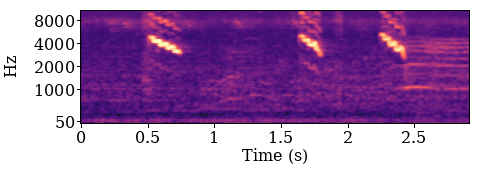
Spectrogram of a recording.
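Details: Lemon-bellied white-eye (Zosterops chloris maxi, Lombok or Sumbawa), song meant to draw a reply from a reluctant bird: three loud, high, steeply falling whistled notes about a second apart over low background noise.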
